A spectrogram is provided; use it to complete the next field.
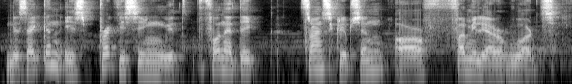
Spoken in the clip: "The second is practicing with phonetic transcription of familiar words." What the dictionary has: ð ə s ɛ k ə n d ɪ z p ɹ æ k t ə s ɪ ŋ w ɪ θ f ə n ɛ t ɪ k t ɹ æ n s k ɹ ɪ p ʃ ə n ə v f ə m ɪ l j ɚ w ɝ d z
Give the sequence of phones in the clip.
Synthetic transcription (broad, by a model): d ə s ɛ k ə n d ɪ s p ɹ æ k t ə s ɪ ŋ w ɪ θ f ə n ɛ t ɪ k t ɹ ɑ n s k ɹ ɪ p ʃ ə n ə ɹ f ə m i l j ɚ w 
